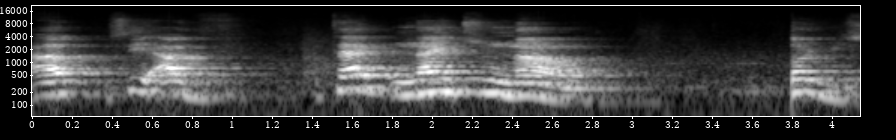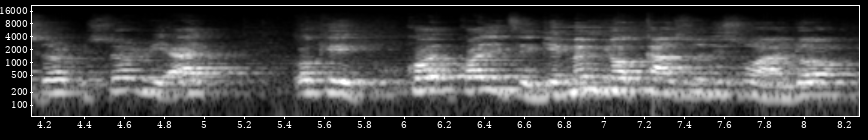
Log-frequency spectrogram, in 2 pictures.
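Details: Adult man, acted scene; typical speech.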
